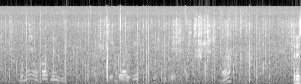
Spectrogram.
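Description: Rain falling on open water: a steady hiss with many small scattered drop ticks.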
